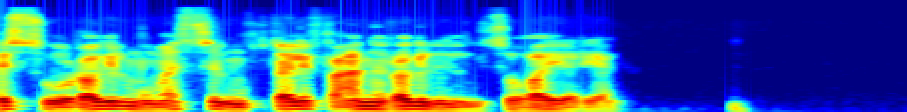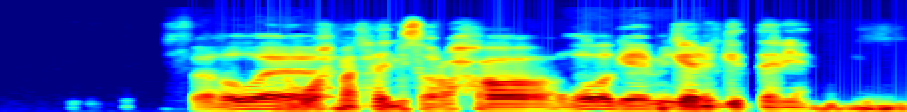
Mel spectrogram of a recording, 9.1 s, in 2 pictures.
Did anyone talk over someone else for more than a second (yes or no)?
no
